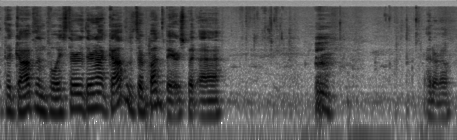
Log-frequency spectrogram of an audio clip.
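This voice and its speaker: A man's voice: mid-range voice, slow. A man running a tabletop game as dungeon master over an online voice call, talking loosely with lots of fillers and self-corrections.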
